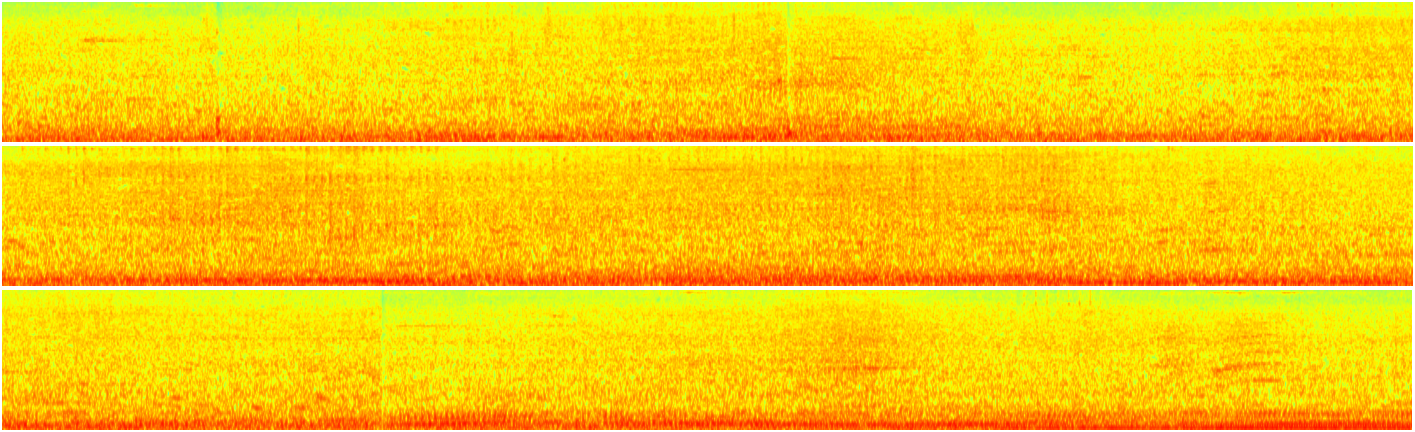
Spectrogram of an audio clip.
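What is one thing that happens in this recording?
Busy street traffic rumbles steadily outdoors.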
